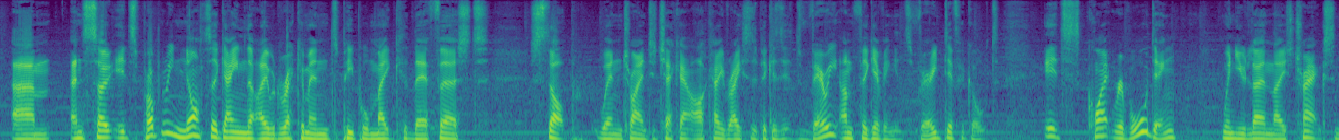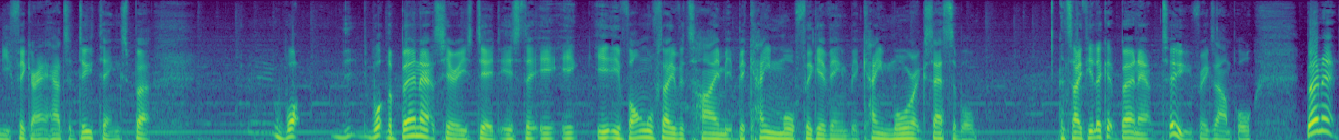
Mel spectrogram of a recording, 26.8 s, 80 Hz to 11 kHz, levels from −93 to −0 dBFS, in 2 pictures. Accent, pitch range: British, 105-140 Hz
